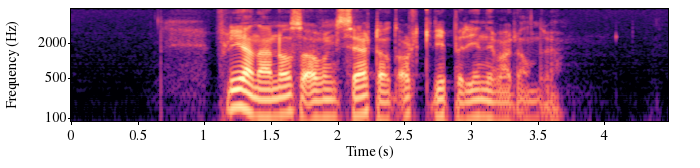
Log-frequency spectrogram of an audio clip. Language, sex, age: Norwegian, male, 17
